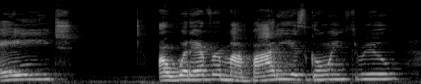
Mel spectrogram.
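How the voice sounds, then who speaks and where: A woman's bright, sharp voice, fairly high in pitch, at a very slow pace with fairly even intonation. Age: 60s. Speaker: lifestyle vlogger. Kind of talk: casual talk to camera.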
